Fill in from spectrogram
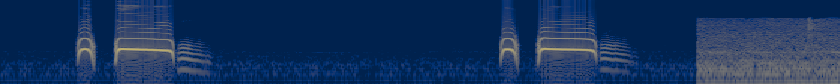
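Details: A Burrowing Owl of Texas, active by day, gives two nasal little barks about three seconds apart, each a quick note then a longer level one trailing downward; a burst of noise follows.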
